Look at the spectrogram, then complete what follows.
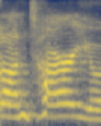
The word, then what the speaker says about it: Ontario: You said Ontario. It's Ontario.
